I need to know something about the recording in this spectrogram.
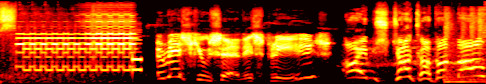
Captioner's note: phone ringing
